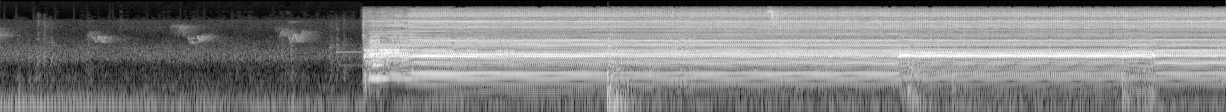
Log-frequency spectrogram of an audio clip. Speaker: yeah that's the fuel pump making that noise electric fuel pump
